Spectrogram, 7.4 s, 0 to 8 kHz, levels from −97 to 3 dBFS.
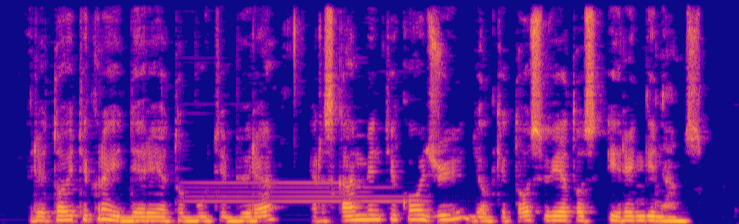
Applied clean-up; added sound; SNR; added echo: classical method Wiener filter.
